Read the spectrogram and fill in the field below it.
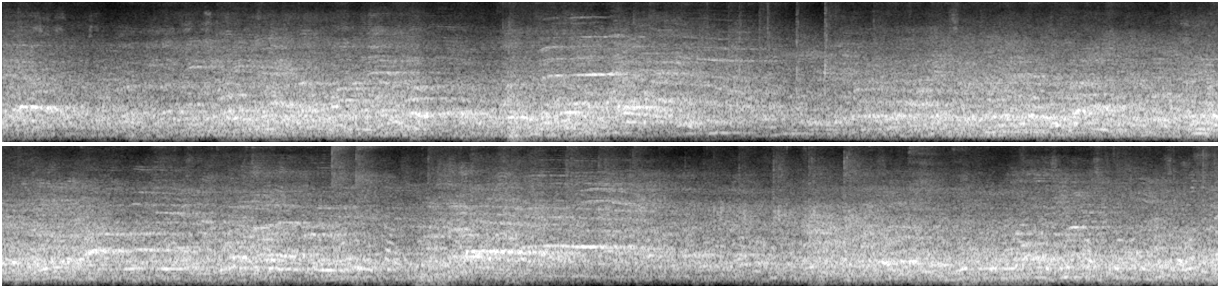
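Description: Several people shout encouragement loudly.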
